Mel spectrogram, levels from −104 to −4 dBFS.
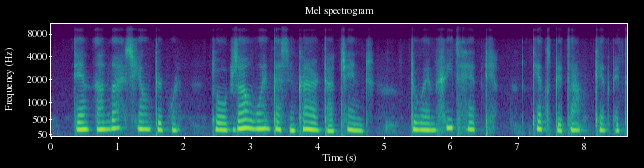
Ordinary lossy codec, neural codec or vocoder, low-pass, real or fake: Opus, 24 kbps; codec, 16 kHz, 0.5 kbps, FunCodec, trained on Chinese and English, 25 frames a second; 7.2 kHz; fake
